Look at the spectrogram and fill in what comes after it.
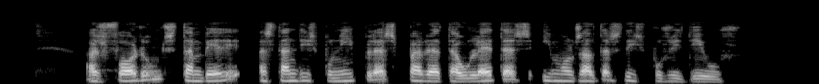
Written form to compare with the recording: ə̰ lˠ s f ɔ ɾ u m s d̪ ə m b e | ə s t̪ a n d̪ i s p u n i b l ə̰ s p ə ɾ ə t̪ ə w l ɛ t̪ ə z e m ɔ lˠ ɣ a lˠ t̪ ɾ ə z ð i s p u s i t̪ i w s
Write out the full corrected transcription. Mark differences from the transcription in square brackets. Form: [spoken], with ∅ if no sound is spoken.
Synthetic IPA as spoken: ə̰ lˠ s f ɔ ɾ u m s [t̪] ə m b e | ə s t̪ a n d̪ i s p u n i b l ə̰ s p ə ɾ ə t̪ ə w l ɛ t̪ ə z [i] m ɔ lˠ [z] a lˠ t̪ ɾ ə z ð i s p u [z] i t̪ i w s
